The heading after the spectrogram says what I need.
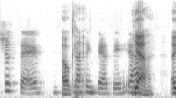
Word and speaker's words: Saye: right I forgot to ask you how you pronounce okay yeah it's just say nothing fancy yeah yeah I just wasn't sure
